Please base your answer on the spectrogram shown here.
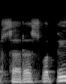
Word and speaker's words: सरस्वती: होता दंत होता है जैसे आप सरस्वती जी बोलेंगे सरस्वती जी तो आपका जो जीभ है वो दांतों से टकराए गी इनका जो उच्चारण स्थान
